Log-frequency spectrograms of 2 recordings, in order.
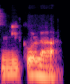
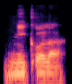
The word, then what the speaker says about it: Nikola: Well, I mean, I think that's how it's pronounced like in Eastern Europe.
